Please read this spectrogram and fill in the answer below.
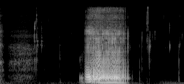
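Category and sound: human body sound, fart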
